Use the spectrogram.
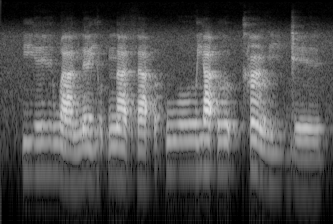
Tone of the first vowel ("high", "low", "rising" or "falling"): high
